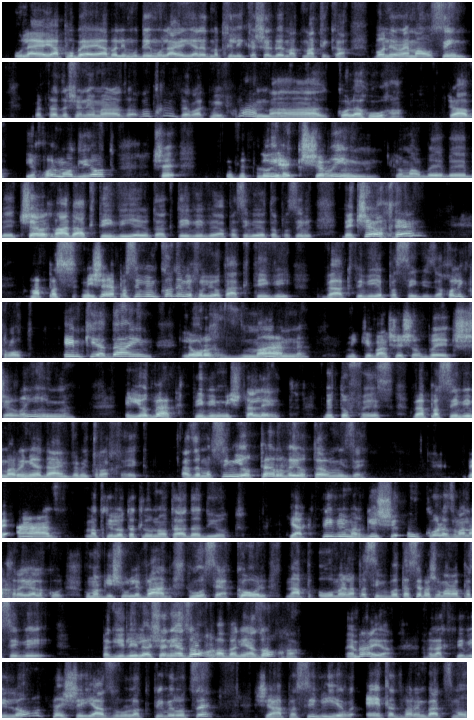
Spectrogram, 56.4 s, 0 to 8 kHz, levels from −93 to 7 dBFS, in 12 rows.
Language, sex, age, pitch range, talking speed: Hebrew, male, 30-49, 145-210 Hz, 145 wpm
